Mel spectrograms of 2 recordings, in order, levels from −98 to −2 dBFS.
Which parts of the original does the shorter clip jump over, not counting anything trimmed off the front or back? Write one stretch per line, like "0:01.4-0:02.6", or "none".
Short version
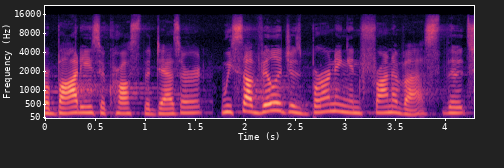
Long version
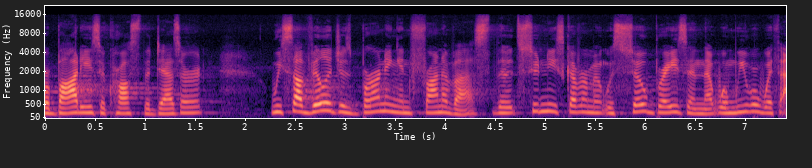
0:01.7-0:02.2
